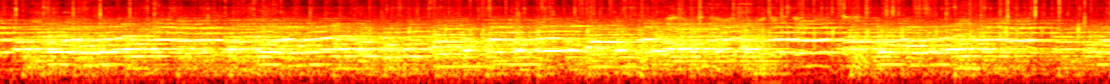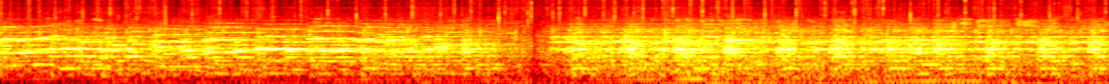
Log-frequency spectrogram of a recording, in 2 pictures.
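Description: A marching band playing music for a parade, with a brief drop in the music about three-quarters of the way through.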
